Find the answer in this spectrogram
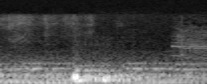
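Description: Tense game-show thinking music: sustained droning tones with a low, heartbeat-like pulse that thumps once a little before the middle.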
